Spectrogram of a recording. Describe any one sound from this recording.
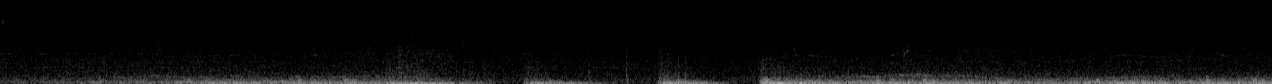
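Wind rumbles and gusts loudly outdoors.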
